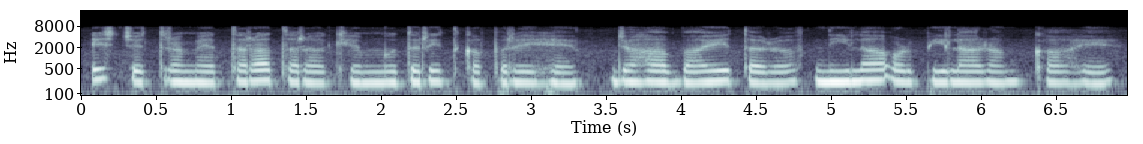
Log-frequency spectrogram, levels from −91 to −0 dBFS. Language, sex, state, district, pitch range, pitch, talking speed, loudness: Hindi, female, Arunachal Pradesh, Lower Dibang Valley, 210-225 Hz, 215 Hz, 155 wpm, -16 LUFS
